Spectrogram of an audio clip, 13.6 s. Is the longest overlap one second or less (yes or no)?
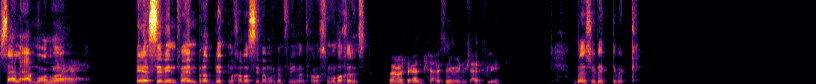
yes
